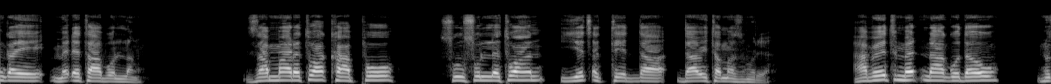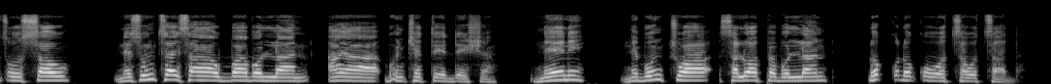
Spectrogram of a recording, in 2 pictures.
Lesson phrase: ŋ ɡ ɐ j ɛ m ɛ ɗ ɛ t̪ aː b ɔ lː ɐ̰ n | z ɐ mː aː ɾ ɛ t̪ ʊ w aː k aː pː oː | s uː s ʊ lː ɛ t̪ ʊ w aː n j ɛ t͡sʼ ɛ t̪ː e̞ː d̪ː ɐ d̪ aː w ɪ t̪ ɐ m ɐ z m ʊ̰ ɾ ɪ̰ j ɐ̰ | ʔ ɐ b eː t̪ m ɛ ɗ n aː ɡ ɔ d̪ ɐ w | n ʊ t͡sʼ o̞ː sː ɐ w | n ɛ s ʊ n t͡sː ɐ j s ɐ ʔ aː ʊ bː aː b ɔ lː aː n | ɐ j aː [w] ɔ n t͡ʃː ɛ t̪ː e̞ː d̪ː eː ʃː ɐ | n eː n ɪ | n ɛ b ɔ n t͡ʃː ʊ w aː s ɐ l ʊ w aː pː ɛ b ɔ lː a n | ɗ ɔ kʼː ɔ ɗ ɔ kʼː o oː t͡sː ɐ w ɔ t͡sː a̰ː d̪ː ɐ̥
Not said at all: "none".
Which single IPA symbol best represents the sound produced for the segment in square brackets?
b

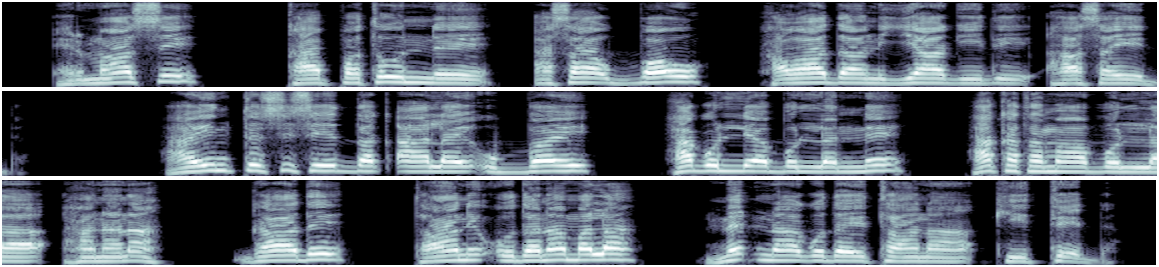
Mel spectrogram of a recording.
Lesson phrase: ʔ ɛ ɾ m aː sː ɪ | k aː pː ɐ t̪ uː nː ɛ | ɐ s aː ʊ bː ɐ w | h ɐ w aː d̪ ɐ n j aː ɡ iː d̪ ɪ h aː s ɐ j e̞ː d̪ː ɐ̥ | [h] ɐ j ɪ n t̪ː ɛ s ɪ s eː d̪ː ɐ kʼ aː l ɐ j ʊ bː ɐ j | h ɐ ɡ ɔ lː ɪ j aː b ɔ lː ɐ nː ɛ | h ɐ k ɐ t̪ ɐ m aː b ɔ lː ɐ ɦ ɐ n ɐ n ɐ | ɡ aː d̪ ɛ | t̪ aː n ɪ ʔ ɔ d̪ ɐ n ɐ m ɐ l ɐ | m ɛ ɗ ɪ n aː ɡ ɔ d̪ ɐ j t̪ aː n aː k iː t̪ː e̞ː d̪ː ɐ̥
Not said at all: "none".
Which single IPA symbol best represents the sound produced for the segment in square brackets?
h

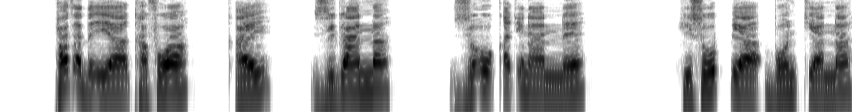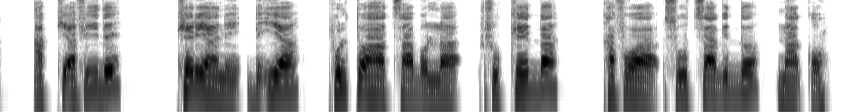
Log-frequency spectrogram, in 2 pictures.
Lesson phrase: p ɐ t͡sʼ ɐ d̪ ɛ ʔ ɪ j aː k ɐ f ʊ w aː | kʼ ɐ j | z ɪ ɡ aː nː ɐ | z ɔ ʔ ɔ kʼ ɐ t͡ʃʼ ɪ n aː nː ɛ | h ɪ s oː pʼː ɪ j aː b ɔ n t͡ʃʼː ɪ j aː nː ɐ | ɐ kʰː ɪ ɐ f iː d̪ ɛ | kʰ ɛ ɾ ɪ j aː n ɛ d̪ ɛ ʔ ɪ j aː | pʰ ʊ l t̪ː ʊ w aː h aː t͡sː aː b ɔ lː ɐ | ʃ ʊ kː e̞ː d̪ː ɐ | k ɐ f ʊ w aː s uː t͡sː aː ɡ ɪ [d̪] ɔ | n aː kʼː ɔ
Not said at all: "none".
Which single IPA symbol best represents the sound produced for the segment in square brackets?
d̪ː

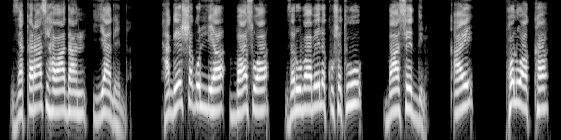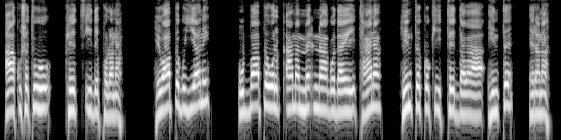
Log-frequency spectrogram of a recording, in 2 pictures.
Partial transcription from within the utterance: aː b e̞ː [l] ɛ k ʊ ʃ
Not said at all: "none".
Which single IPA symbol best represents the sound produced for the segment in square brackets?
l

